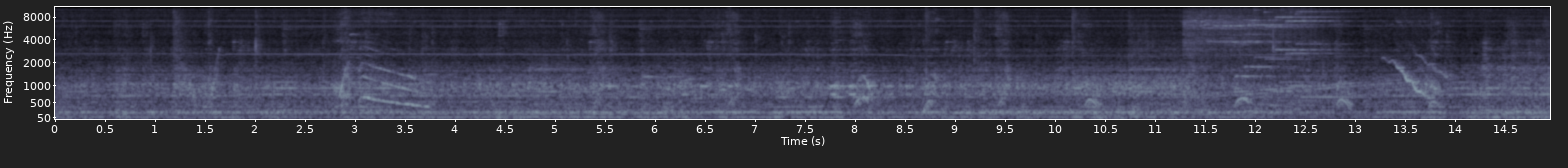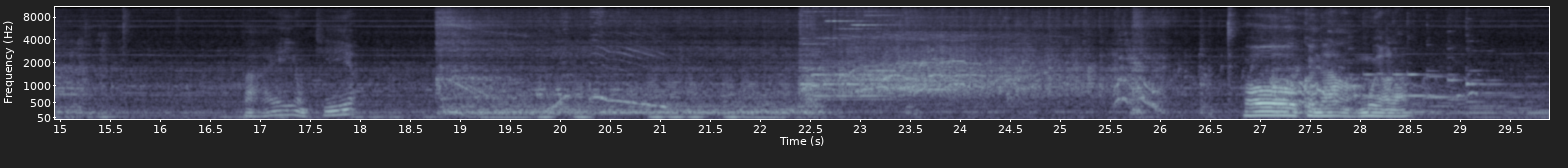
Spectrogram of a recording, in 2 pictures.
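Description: Upbeat video game music plays through a television speaker.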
